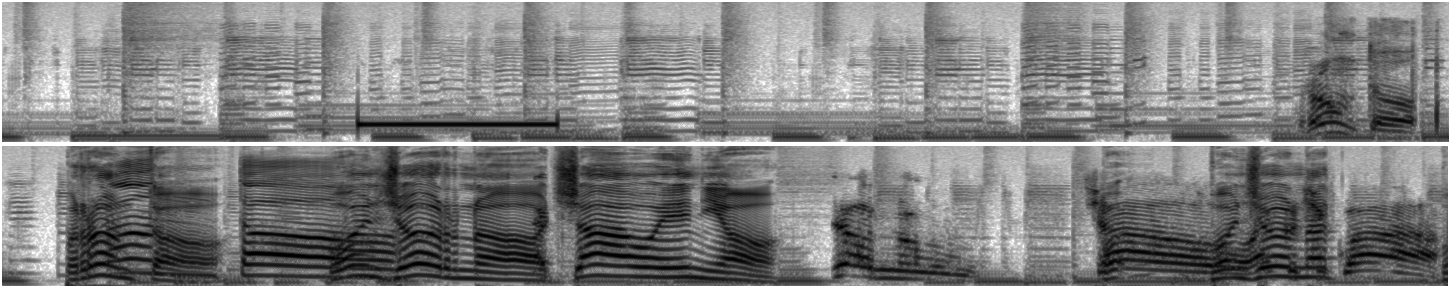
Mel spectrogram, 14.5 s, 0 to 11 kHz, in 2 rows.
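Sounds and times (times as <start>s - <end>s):
busy music: 0.0s - 14.4s
ringback tone of an outgoing phone call: 1.8s - 2.8s
speech: 6.5s - 14.4s.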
